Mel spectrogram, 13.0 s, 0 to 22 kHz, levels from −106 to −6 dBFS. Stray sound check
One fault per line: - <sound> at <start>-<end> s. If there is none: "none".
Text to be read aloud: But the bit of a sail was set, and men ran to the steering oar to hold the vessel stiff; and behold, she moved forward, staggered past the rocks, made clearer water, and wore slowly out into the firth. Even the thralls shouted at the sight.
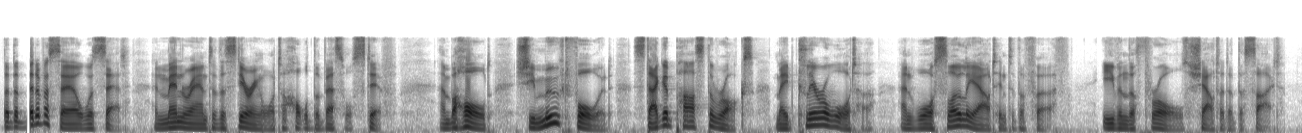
- dropout at 0.3-0.3 s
